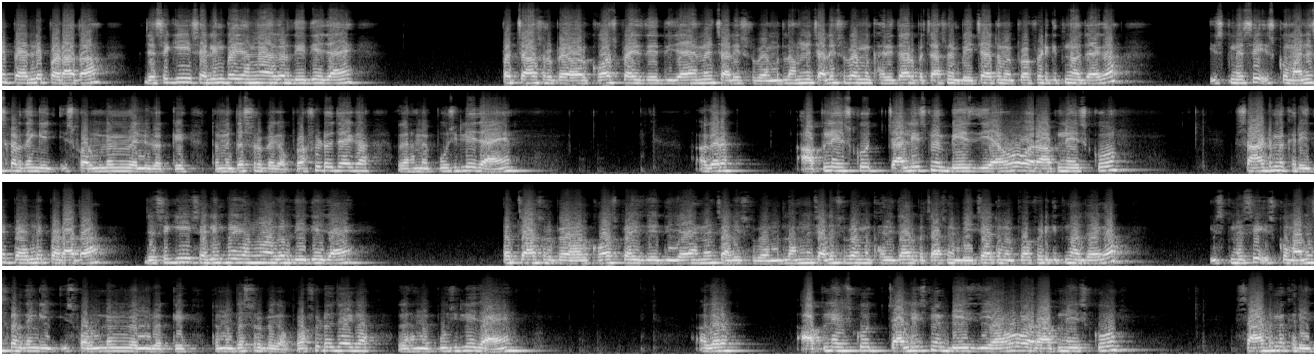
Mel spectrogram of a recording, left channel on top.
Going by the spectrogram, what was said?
पहले पढ़ा था। जैसे कि सेलिंग प्राइस हमें अगर दे दिया जाए 50 रुपए और कॉस्ट प्राइस दे दी जाए हमें 40 रुपए, मतलब हमने 40 रुपए में खरीदा और 50 में बेचा है, तो हमें प्रॉफिट कितना हो जाएगा, इसमें से इसको माइनस कर देंगे इस फॉर्मूले में वैल्यू रख के, तो हमें 10 रुपए का प्रॉफिट हो जाएगा। अगर हमें पूछ लिया जाए अगर आपने इसको 40 में बेच दिया हो और आपने इसको 60 में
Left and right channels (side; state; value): both; normal; correlation 0.33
